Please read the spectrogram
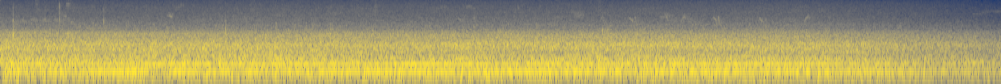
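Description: A steady low engine drone carrying two held low tones, heard from afar, with a few faint high chirps over it; it starts to fade near the end.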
